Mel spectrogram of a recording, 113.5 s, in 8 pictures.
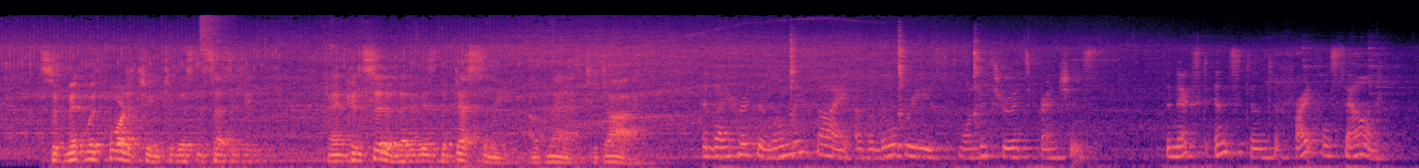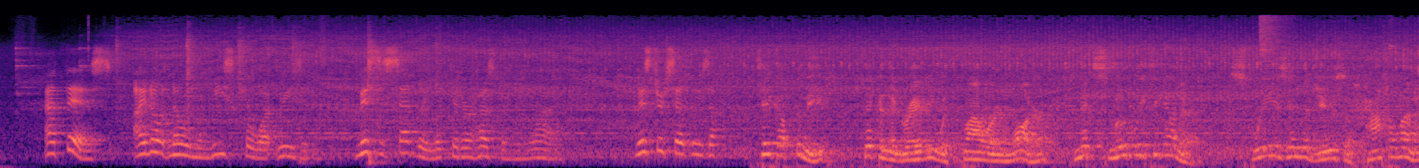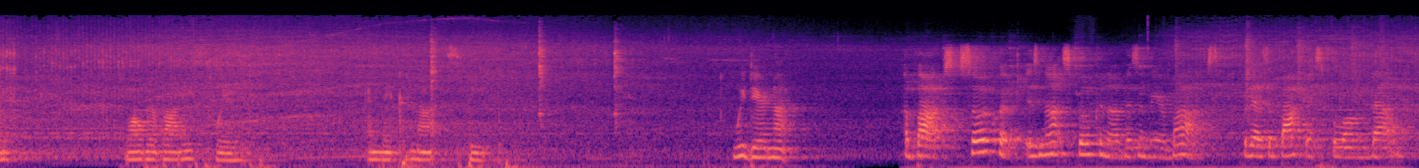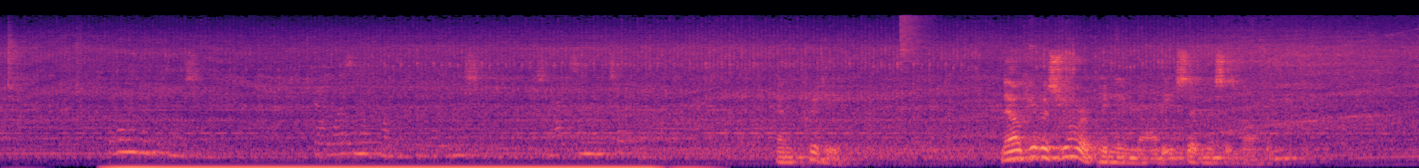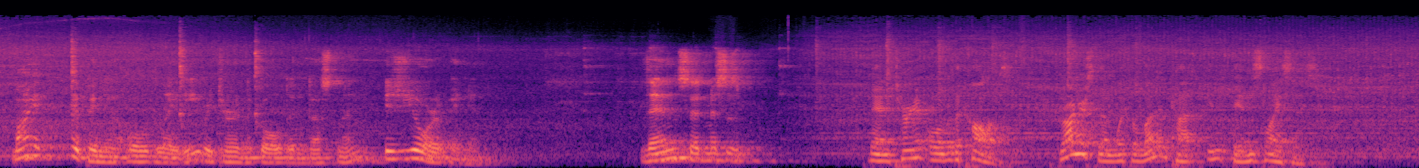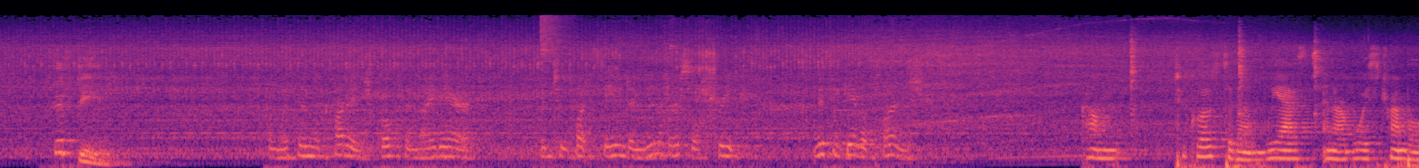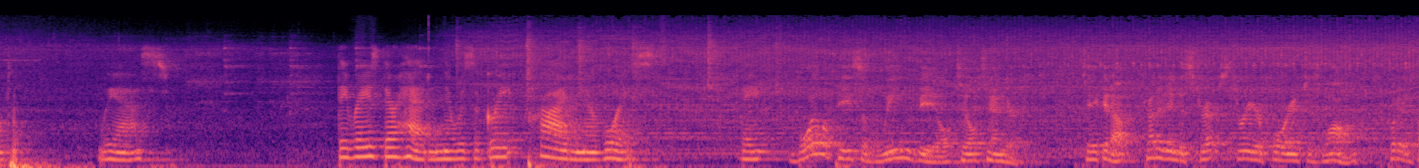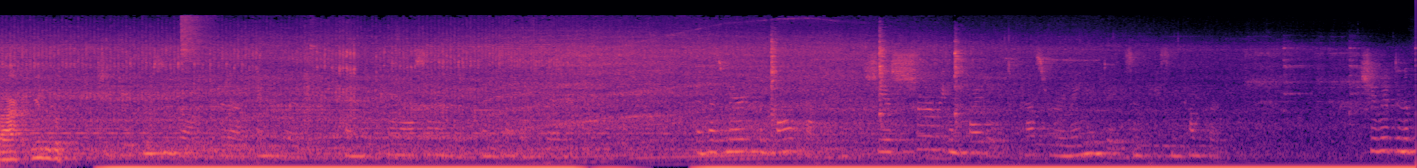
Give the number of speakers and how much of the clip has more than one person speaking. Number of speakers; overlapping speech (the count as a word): eight, no overlap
